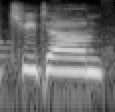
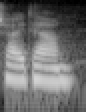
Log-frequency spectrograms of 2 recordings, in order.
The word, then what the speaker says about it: Chi-Town: Do you know why I call Cheetown and not Chi-Town? I like your song. Because you butchered it the first time and you just stuck with it?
